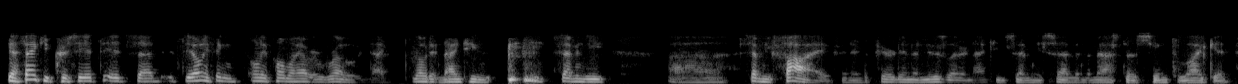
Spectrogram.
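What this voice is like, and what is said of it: Slightly raspy voice. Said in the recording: “let me take a sip of water here. I'm getting a bit raspy.”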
